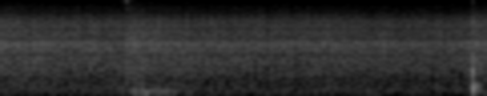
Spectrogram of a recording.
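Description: Faint, steady hiss of background noise on a Skype call, with no other clear sound.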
